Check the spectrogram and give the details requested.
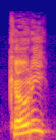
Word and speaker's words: Cote: I've watched some interviews of you, and I've heard your name pronounced two different ways. So is it Cody? Cody, yep. Okay, absolutely, man. Because I've heard some French-leaning type of pronunciations of it, which is Cote.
